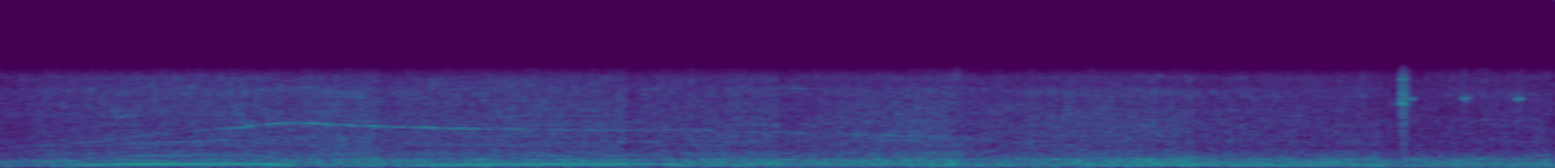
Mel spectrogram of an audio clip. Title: Turbo Whine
